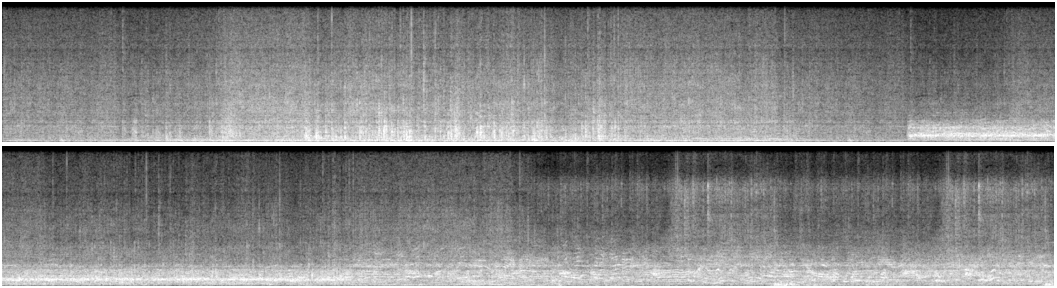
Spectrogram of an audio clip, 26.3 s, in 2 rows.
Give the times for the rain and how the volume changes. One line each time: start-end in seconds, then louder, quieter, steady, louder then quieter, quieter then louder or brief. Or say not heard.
0.0-26.2 quieter.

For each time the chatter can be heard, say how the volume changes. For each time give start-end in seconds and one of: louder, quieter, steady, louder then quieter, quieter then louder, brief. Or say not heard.
11.3-26.2 steady.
